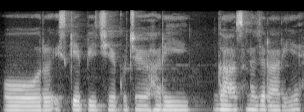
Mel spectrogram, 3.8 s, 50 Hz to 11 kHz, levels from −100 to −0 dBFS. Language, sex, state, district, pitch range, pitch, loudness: Hindi, male, Chandigarh, Chandigarh, 120-130 Hz, 125 Hz, -18 LUFS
